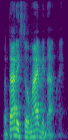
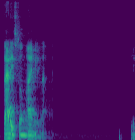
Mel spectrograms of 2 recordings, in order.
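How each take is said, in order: First: Said in the usual way. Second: Much softer, lower echo of the line; quiet repeat. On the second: Acted. Repeating the line to himself, quietly. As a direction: drop it to a murmur.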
